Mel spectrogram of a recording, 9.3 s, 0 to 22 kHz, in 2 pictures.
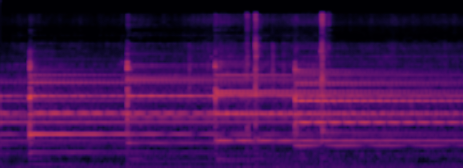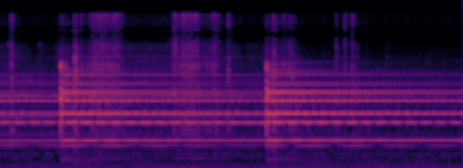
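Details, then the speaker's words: Serviced chiming clock, hour strike test: chime melody in spaced groups of bell notes over slow ticking; with the hand on 1 it strikes 4, but strikes 2 at 2; owner suspects the seashell mechanism; hour strike miscount. "So actually what happened is I had it right. But for some reason, unbeknownst to me, when the hour is on the 1, it strikes 4 times."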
